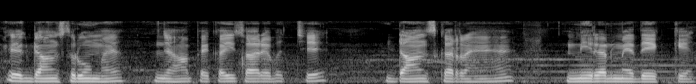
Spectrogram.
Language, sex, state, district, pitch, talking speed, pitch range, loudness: Hindi, male, Bihar, Vaishali, 140 Hz, 155 wpm, 135-150 Hz, -17 LUFS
